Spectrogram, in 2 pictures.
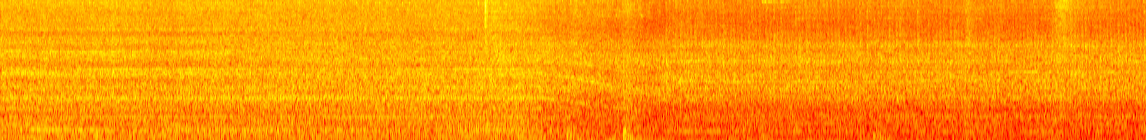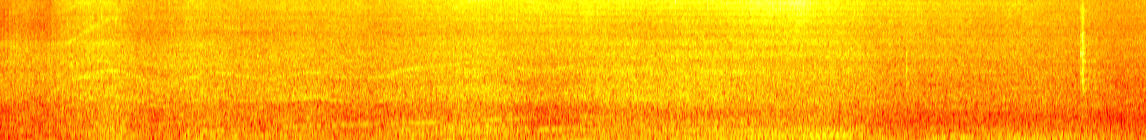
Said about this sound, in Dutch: Dit was dus de vuilniswagen op de Michelangelo-straat. Een heel ander geluid eh, dan de vliegtuigen die hierover komen. Het is ook lawaai, maar het eh, is nodig, want het houdt de straat schoon en het is hygiënisch.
